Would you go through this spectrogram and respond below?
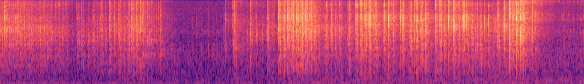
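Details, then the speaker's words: Washing machine drain pump energized alternating directions, bright irregular rattling and clicking during spin; a small piece corroded, broke and came loose inside the pump, also stopping water draining. "Ó tem essa pecinha aqui que ela encaixa aqui ela para encaixar aqui certo mas ela não é para soltar não é para soltar esse aqui porque quebrou aqui ela corroeu certo e soltou aqui aí esse barulh"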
